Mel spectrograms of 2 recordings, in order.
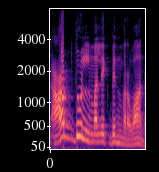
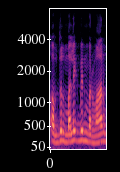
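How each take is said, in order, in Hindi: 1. Abdul को गले वाली 'ain ध्वनि के साथ बोला जाता है। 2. Abdul को गले वाली 'ain ध्वनि के बिना बोला जाता है। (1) "आइन तो आपने भी नहीं बोली" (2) "ये भी गलत है"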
